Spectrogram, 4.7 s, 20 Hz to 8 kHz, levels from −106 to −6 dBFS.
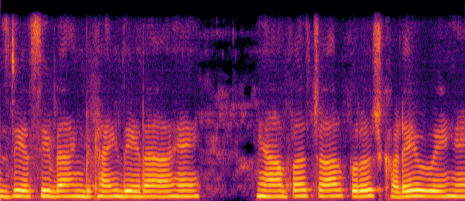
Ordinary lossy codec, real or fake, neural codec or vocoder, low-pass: none; fake; codec, 16 kHz, 4.8 kbps, FACodec; 7.2 kHz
